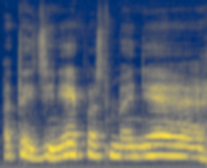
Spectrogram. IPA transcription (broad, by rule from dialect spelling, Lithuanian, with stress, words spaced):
ɐtɐɪd͡zʲɪˈnʲeːj pɐs mɐˈnʲɪ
